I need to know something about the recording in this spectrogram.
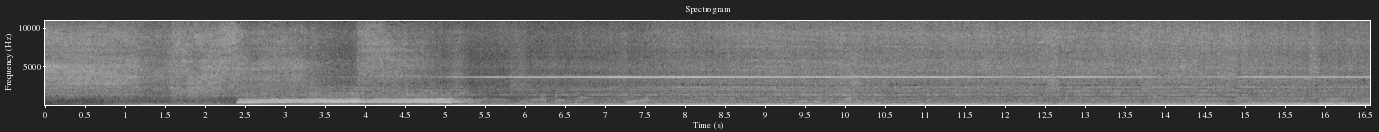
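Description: A steam locomotive chuffs heavily as it pulls away.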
